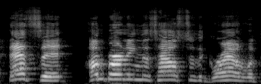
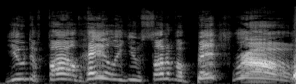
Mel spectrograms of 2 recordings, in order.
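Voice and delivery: furious shout; 6 semitones higher than usual. Acted. Furious row over defiled autograph.

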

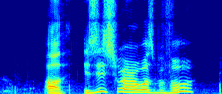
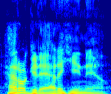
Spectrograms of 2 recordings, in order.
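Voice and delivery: ordinary delivery

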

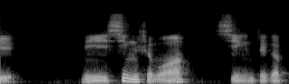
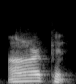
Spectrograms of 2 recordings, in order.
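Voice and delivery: "Arkan" with a strong AR, light kan; stress on first syllable; 6 semitones higher, 4 dB louder than usual. Shown as a demonstration. Teacher showing the heaviest part of Arkansas, "Arkan" stressed on AR. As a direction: hit the AR of "Arkan". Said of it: "这个地方最重".

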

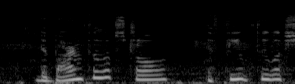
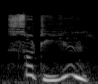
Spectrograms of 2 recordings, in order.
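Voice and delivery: higher, louder snappy comeback; Hugh's quick cheeky retort; 6 semitones higher, 6 dB louder than usual. Acted. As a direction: fire back at him. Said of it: "And Hugh said".

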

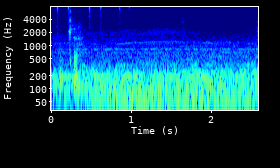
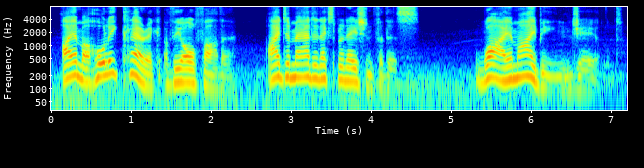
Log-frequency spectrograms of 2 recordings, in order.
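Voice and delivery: mildly raised, proud protest; indignant cleric; 4 semitones higher, 5 dB louder, slower than usual. Acted. Cleric demanding why jailed, mild indignation. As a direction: demand answers with a touch of outrage.

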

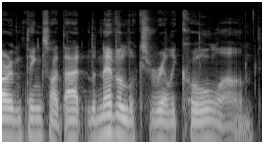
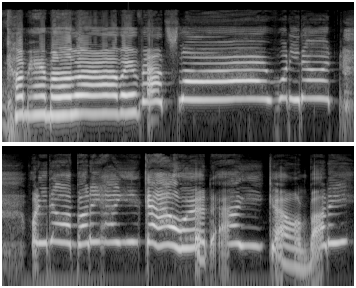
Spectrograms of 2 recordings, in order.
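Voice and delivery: very high, loud gushing over a cute new pet, easing down towards the end; over-excited about slime; 7 dB louder than usual. Pretend. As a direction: squeal with delight at your slime, then settle into doting vows. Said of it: "a little bit too excited about slime".

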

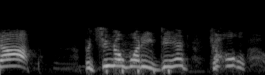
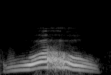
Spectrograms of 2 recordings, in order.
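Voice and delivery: startled whoa; 5 semitones lower, 5 dB louder than usual. Retold or imitated. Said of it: "And so I was like".

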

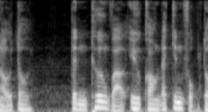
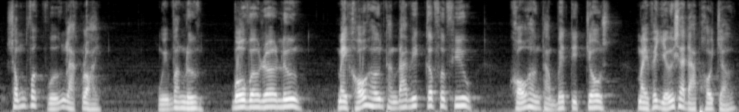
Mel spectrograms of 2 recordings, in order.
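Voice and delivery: higher, louder bitter tirade; indignant rant; 7 semitones higher, 3 dB louder than usual. A narrator's reading. Husband lashing out at his wife, indignant rant. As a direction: rant it out, hurt and furious.

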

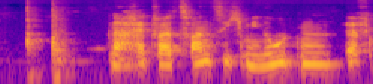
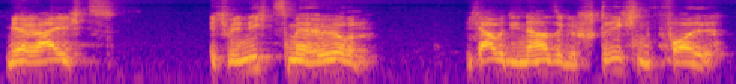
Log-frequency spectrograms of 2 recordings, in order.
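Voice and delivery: angry; 5 semitones higher, 3 dB louder than usual. A narrator's reading. Husband interrupting the doctor.

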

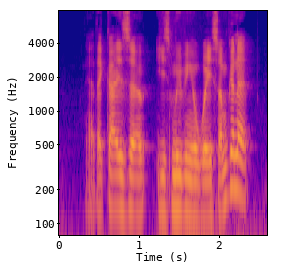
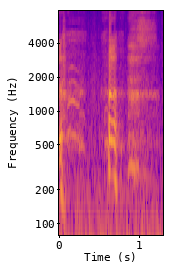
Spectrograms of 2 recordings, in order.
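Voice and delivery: breathless laugh; 14 semitones higher than usual. Real, not acted. After escaping rockets.

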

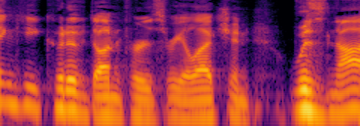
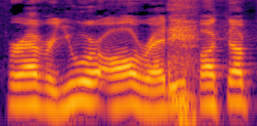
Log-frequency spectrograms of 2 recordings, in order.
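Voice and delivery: higher, mocking gloat; mocking taunt; 7 semitones higher than usual. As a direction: rub it in with glee.

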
